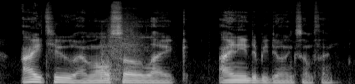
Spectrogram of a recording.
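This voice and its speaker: A man speaks quietly at a fairly slow pace, his pitch very deep and low. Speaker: gaming YouTuber. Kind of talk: casual gameplay commentary. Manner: unscripted, rambling with fillers.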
